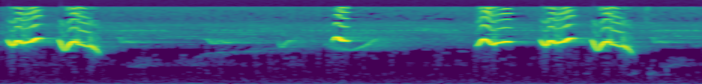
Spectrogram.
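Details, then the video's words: Silver-eared mesia song, used for voice training: loud, clear whistled notes that swoop down, given in twos and threes with short pauses between them. "Tiếng chim ngũ sắc hót hay luyện giọng ngũ sắc"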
